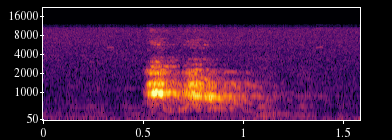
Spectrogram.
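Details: A village dog on a winter night in January 2017, waiting for its owner, gives one short, full bark that trails off, against a quiet background with a faint low hum.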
